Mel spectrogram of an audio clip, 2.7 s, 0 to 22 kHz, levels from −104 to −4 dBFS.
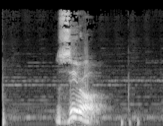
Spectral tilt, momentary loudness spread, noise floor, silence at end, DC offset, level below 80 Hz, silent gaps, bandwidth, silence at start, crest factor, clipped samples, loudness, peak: -4 dB/octave; 20 LU; -48 dBFS; 0.7 s; under 0.1%; -46 dBFS; none; 16.5 kHz; 0.05 s; 18 dB; under 0.1%; -13 LUFS; 0 dBFS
